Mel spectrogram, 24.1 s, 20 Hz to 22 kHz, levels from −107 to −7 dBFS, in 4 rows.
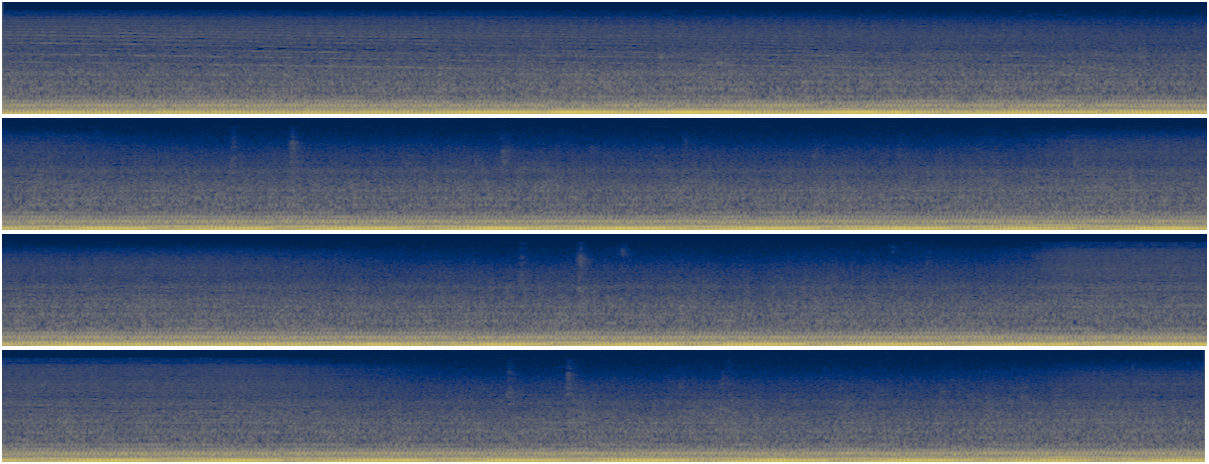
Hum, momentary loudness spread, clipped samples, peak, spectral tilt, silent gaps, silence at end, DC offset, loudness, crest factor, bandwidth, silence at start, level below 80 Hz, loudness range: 50 Hz at -30 dBFS; 5 LU; under 0.1%; -18 dBFS; -9.5 dB/octave; none; 0 s; under 0.1%; -32 LUFS; 12 dB; 3.8 kHz; 0 s; -34 dBFS; 3 LU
